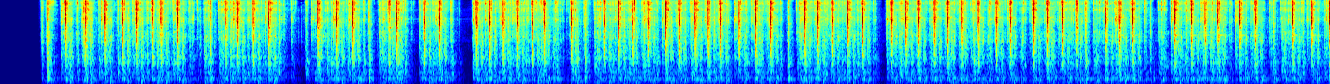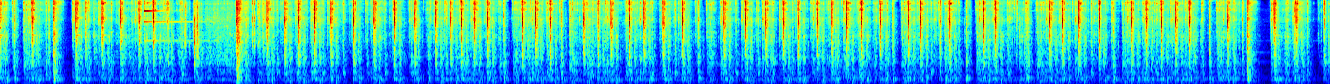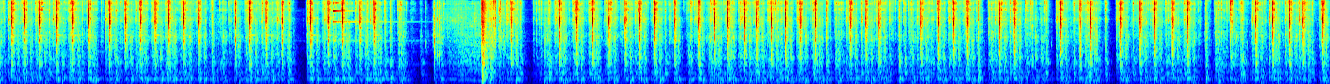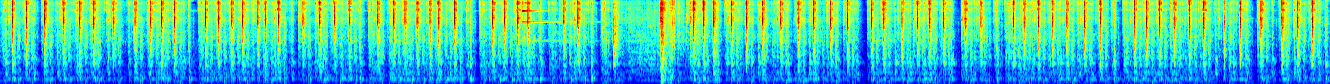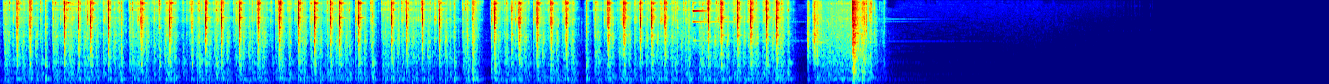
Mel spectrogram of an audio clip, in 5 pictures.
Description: Звуки печатания
Звук печати пальцами по клавишам обычной пишущей машинки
